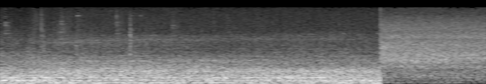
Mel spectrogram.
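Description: A car engine hums as tyres roll over the road.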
